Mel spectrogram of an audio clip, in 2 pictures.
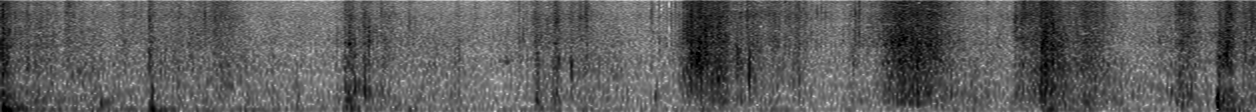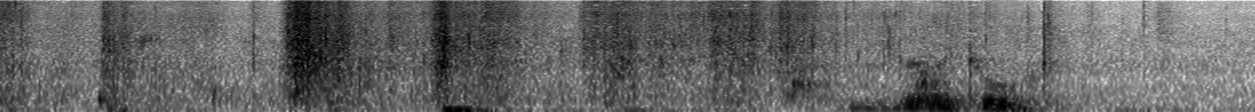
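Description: Footsteps crunch through dry leaves and gravel.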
